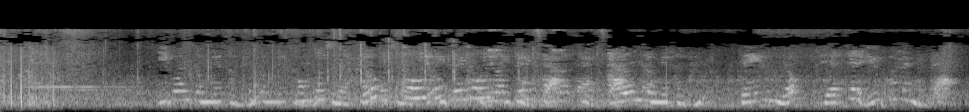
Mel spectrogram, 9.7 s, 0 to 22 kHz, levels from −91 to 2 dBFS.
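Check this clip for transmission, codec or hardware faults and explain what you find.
Two faults are present: a lossy-codec chain that colours the whole clip, and a doubled audio track in the middle section.

Transcoding between lossy codecs runs throughout. The audio was likely encoded with one lossy codec and then re-encoded with another. The artefacts fit a low-rate MP3 followed by WMA at a similarly low rate, around 32 kbit/s. The second encoder spent its scarce bits reproducing the first one's damage while adding its own. Nothing remains above 8.3 kHz, so the top end sounds dull. Two layers of smeared, swirly coding artefacts are heard stacked on top of each other.

A doubled audio track appears from 2.50 s to 6.54 s. A second copy of the same audio was mixed in, likely because it was captured again through a slower path or because an edit left two copies out of step. That copy trails by roughly 0.7 s and sits around 5 dB below the original. 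It is full-band, with no decay or room colour, so it sounds like a distinct repeat rather than an echo. It starts and stops abruptly at those two times.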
